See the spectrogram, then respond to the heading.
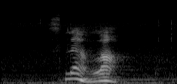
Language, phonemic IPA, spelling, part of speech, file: Swedish, /ˈsnɛlːˌa/, snälla, adjective / adverb, Sv-snälla.ogg
- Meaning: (adjective) inflection of snäll: 1. definite singular 2. plural; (adverb) please (when pleading)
